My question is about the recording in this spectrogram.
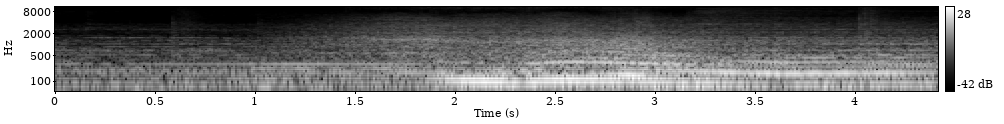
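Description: Tense dramatic background music with held tones, swelling to its loudest about three seconds in, over the rushing noise of a car on the road.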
